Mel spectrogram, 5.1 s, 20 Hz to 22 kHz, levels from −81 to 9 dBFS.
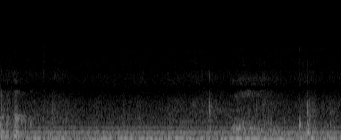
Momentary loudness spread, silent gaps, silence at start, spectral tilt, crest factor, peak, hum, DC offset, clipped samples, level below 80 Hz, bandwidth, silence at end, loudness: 4 LU; none; 0 s; -8 dB/octave; 16 dB; -22 dBFS; none; under 0.1%; under 0.1%; -42 dBFS; over 20 kHz; 0 s; -42 LUFS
